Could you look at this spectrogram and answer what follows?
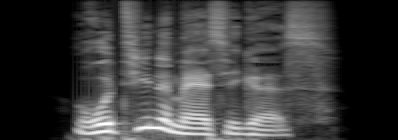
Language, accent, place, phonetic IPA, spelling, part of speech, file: German, Germany, Berlin, [ʁuˈtiːnəˌmɛːsɪɡəs], routinemäßiges, adjective, De-routinemäßiges.ogg
- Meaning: strong/mixed nominative/accusative neuter singular of routinemäßig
